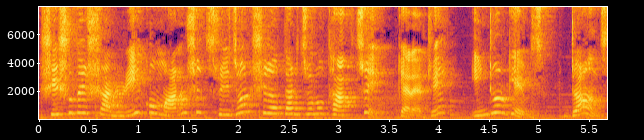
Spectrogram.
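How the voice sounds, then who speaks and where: A woman's voice: very high-pitched, very animated, moderate pace, roomy sound. A woman reading a scripted promotional voice-over for an advert. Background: music.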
